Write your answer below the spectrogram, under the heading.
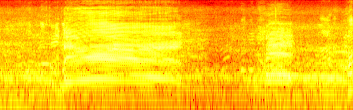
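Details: Sahiwal cattle for sale at Aftabganj cattle market in Bangladesh: one loud sustained moo of about two seconds, then a shorter call, set against market voices.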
